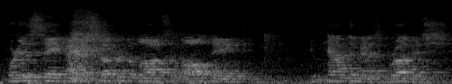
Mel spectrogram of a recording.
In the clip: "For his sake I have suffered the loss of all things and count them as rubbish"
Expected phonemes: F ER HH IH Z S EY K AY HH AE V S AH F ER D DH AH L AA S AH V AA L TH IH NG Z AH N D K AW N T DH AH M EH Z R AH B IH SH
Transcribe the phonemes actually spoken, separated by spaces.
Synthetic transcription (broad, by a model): F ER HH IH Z S EY K AY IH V S AH F ER D DH AH L AA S AH V AA L TH IH NG Z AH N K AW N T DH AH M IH Z R AH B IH SH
